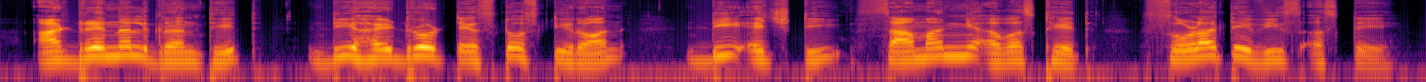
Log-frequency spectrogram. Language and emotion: Marathi, neutral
